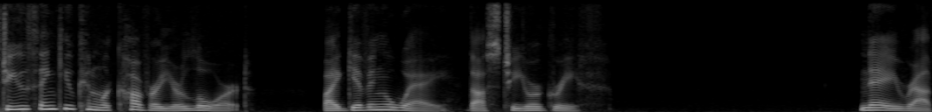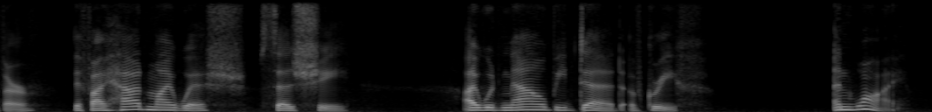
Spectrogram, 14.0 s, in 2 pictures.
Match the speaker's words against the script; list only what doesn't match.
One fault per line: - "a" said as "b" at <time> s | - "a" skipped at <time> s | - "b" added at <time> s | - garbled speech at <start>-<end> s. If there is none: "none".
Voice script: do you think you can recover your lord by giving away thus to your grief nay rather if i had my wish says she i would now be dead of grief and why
none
